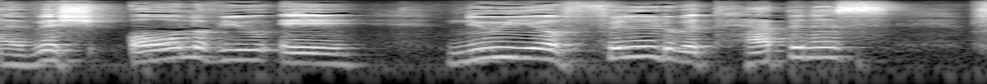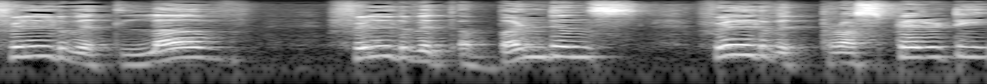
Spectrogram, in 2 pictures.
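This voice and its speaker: Speaking at a very slow pace, a man uses a high pitch and lively intonation against a quiet background. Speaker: speaker. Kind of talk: live-stream address to followers. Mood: warm, grateful, festive. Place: home room. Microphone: phone near.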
